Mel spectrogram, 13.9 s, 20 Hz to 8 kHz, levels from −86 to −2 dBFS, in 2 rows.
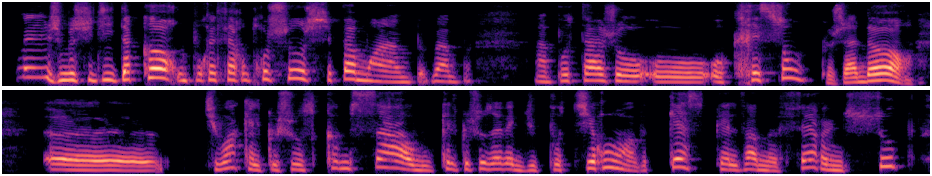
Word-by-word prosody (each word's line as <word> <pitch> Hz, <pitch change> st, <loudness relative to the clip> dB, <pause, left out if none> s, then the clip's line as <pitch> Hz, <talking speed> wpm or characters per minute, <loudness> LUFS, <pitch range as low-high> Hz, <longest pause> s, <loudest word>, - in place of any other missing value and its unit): Oui, 335 Hz, -, 0 dB, 0.2 s
je 230 Hz, -, +2 dB
me 240 Hz, -, +6 dB
suis 235 Hz, +1 st, -2 dB
dit: 245 Hz, +2 st, -1 dB
«D'accord, 275 Hz, +5 st, +8 dB
on 225 Hz, -, -2 dB
pourrait 235 Hz, +2 st, -4 dB
faire 240 Hz, 0 st, -2 dB
autre 235 Hz, +4 st, -4 dB
chose, 285 Hz, +1 st, -2 dB
je 280 Hz, -, -5 dB
sais 240 Hz, -, -6 dB
pas 275 Hz, +2 st, +3 dB
moi 220 Hz, -4 st, -2 dB
un 175 Hz, -2 st, -6 dB
p 170 Hz, -, -12 dB
un 195 Hz, -3 st, -5 dB
p 190 Hz, +4 st, -18 dB, 0.5 s
un 185 Hz, -1 st, -8 dB
potage 215 Hz, +2 st, -1 dB
au 215 Hz, -, +3 dB
au 175 Hz, -3 st, -2 dB
au 180 Hz, -, -2 dB
cresson- 245 Hz, -, -3 dB
que -, -, -11 dB
j'adore- 215 Hz, +8 st, +6 dB, 0.5 s
heu, 165 Hz, -4 st, +3 dB, 0.3 s
tu -, -, -10 dB
vois? 235 Hz, +5 st, -5 dB
Quelque 175 Hz, -5 st, -7 dB
chose 185 Hz, +1 st, -9 dB
comme 235 Hz, -2 st, -8 dB
ça 235 Hz, -2 st, -1 dB
ou 165 Hz, -3 st, -6 dB
quelque 205 Hz, -2 st, -7 dB
chose 215 Hz, +2 st, -4 dB
avec 200 Hz, -3 st, -4 dB
du 165 Hz, +1 st, -9 dB
potiron. 220 Hz, -, -3 dB
Avec 160 Hz, 0 st, -11 dB
qu'est-ce 275 Hz, -2 st, -1 dB
qu'elle 190 Hz, -4 st, -5 dB
va 195 Hz, +3 st, -3 dB
me 160 Hz, -4 st, -5 dB
faire 255 Hz, -, -7 dB
une 170 Hz, -4 st, -3 dB
soupe 300 Hz, -, -7 dB
210 Hz, 205 wpm, -23 LUFS, 175-245 Hz, 0.5 s, D'accord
